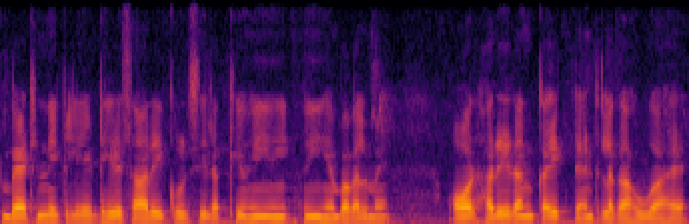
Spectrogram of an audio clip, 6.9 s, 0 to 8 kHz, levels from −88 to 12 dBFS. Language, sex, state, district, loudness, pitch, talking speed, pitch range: Hindi, male, Uttar Pradesh, Lalitpur, -17 LUFS, 155 Hz, 185 wpm, 150-160 Hz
